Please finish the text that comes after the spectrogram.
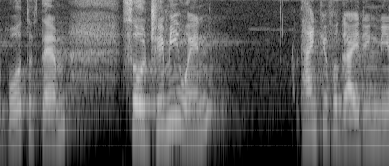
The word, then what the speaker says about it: Nguyen: The reason is because I was born in Vietnam and raised in the United States, and people in America cannot pronounce my last name, which is really Nguyen in Vietnamese.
